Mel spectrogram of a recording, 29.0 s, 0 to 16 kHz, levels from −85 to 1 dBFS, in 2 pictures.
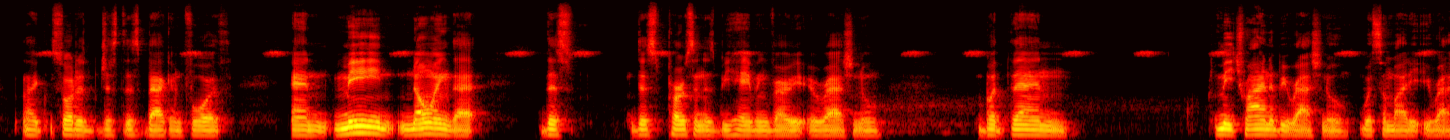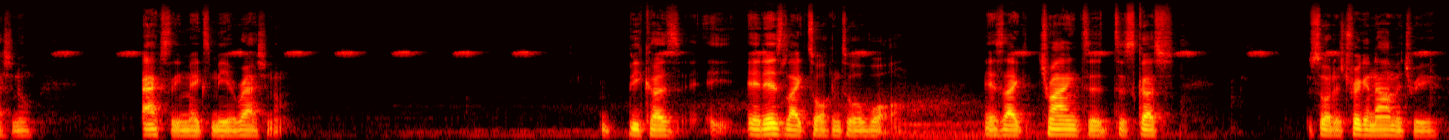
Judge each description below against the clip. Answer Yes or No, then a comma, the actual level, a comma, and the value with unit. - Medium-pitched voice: No, very low, 95 Hz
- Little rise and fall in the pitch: Yes, narrow, 2.1 semitones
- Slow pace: Yes, slow, 100 wpm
